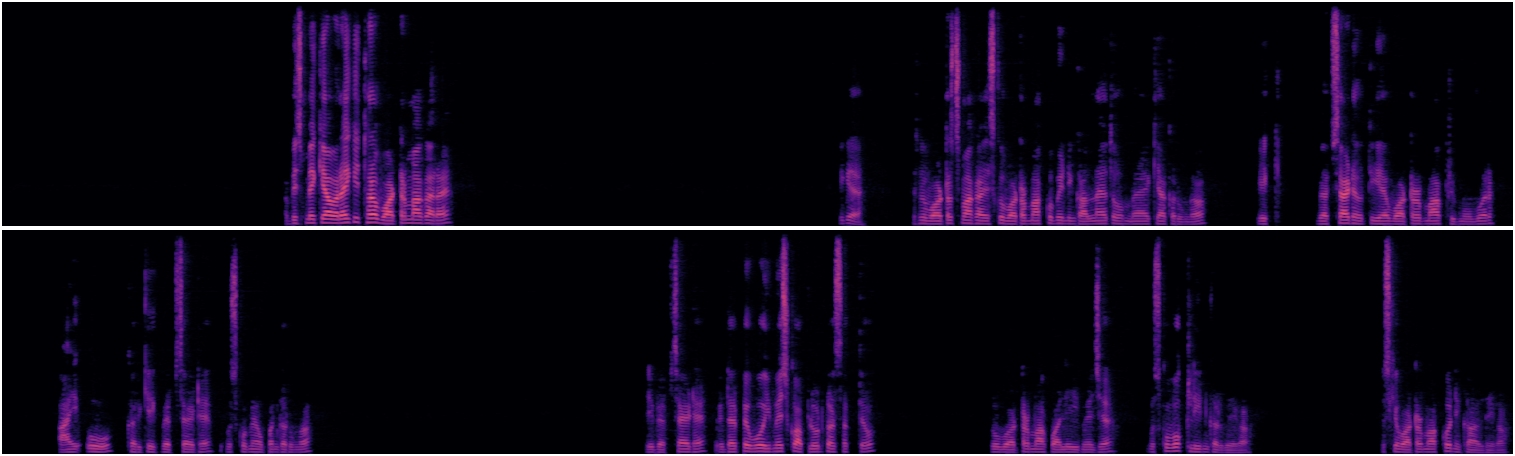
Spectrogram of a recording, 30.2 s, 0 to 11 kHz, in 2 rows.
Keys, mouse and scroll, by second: 2.7 click, 3.3 click, 5.1 click, 5.3 click, 8.2 click, 10.9 click, 14.9 click, 22.7 click, 25.0 middle click, 25.2 middle click, 25.5 middle click, 26.5 click, 27.4 click, 27.6 click.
